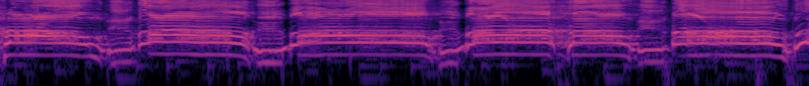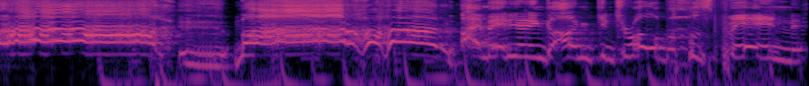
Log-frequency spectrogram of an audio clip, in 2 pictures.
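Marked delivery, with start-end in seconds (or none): 0.0-6.0 high, loud shouted whoas and ohs; alarmed shouts. Acted. Baby pushed too high on the swing, loud alarmed shouts. 6.0-9.5 very high, loud scream for mom; panicked scream. Acted. Baby flung off the swing screaming for his mom, panicked scream.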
